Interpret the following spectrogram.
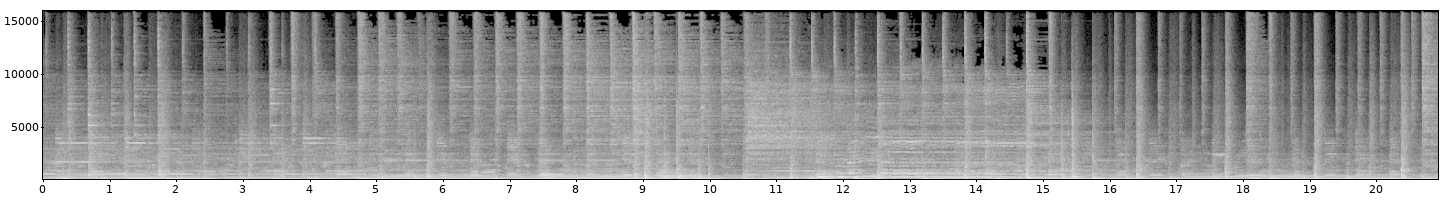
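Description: Live rock band playing: drum kit, electric guitar and bass guitar, with a brief dip in loudness about halfway.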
